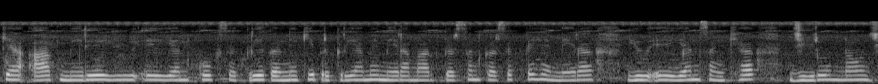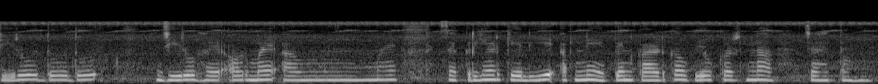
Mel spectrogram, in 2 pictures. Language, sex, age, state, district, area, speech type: Hindi, female, 45-60, Uttar Pradesh, Sitapur, rural, read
